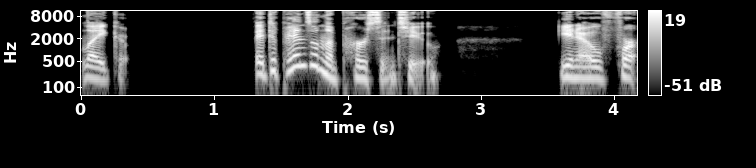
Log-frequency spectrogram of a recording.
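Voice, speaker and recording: A woman with an American accent is heard in a very clean recording with a silent background and a dry, close sound with no echo. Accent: Georgia accent, comes out occasionally. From US South, Georgia (Atlanta). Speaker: interior designer. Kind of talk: casual interview chat.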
